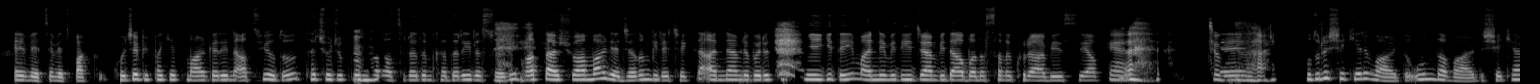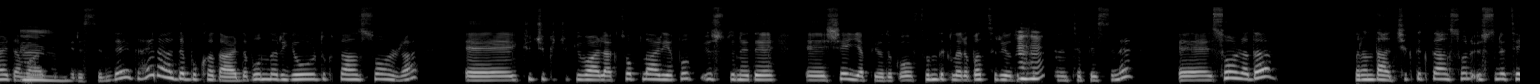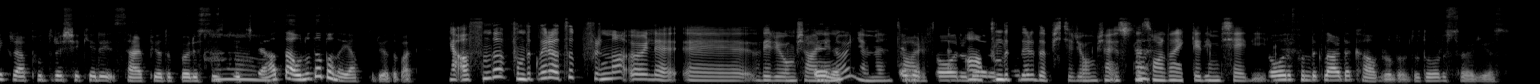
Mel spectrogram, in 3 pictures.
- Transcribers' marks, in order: chuckle; other background noise; chuckle; laughing while speaking: "Çok güzel"; tapping
- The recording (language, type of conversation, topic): Turkish, podcast, Çocukken en çok hangi yemeğe düşkündün, anlatır mısın?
